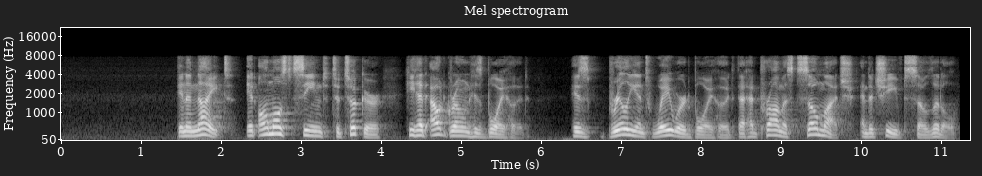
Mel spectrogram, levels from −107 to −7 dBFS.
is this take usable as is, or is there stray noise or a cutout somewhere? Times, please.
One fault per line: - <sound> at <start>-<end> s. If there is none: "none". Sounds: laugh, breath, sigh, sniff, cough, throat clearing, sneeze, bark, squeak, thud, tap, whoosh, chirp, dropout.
none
